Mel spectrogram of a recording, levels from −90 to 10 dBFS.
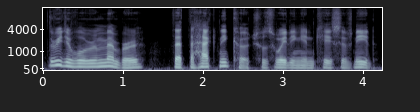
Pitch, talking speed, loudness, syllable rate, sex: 110 Hz, 200 wpm, -25 LUFS, 5.2 syllables/s, male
